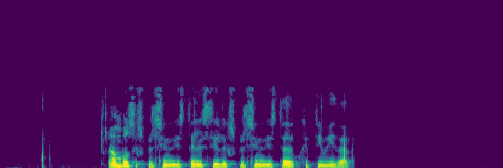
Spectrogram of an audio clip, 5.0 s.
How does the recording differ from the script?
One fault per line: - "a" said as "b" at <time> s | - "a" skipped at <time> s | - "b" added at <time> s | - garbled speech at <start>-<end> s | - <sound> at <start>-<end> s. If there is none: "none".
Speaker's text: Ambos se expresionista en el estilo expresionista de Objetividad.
none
